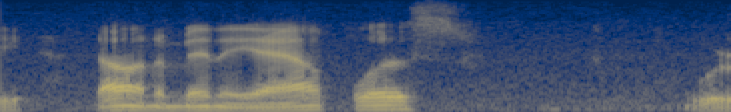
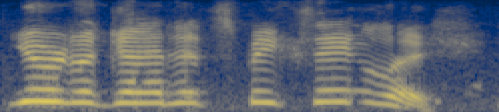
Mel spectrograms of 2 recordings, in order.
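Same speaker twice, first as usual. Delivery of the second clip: much higher and louder, delighted; excited recognition; 6 dB louder than usual. Retold or imitated. Teller greeting the man he met in Montana, excited. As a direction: point at him like you've cracked a mystery.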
